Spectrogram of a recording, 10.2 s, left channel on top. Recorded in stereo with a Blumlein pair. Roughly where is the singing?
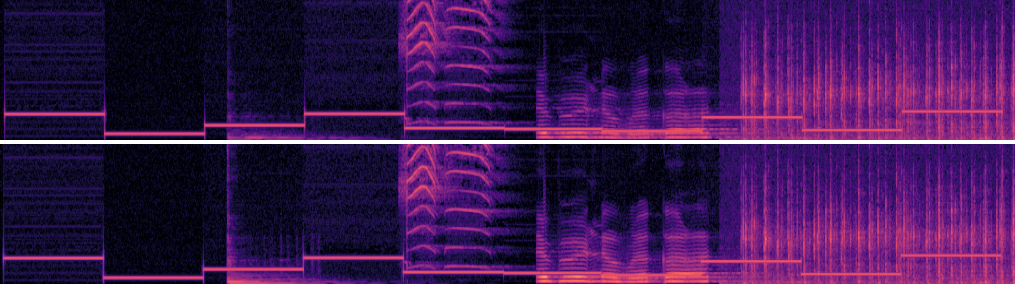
Right.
